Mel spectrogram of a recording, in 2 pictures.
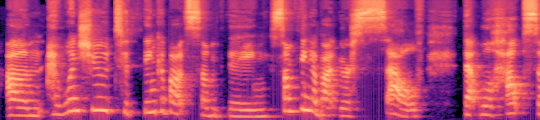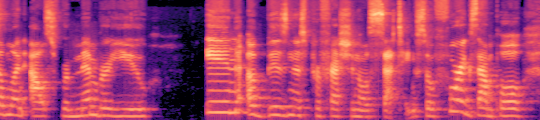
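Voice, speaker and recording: A bright, clear-toned woman from South Africa leads an upbeat lesson for students, her voice sitting a little high. She sounds encouraging and punctuates her points with emphatic exclamations. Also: animated, normal speed. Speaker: presenter. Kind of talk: instructional talk to students.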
